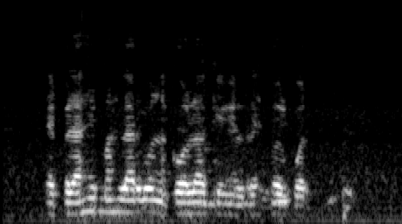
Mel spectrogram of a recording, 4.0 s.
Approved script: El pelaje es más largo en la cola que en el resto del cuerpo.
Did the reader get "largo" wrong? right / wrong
right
